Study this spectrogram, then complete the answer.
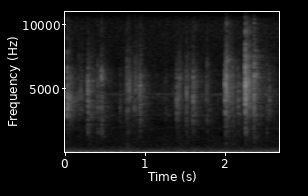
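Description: Keys tapped on a computer keyboard in short soft clusters, quiet and close, with a low steady hum underneath and no voices.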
